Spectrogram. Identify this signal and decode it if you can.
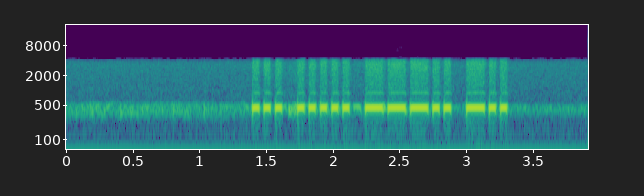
Morse code, heard as a keyed tone, about 25 wpm, 440 Hz. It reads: S58D
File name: CQWWCW2021 / Doderna OL3Z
